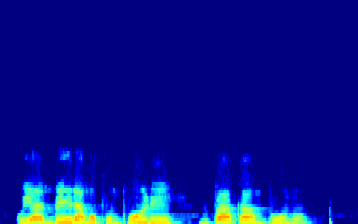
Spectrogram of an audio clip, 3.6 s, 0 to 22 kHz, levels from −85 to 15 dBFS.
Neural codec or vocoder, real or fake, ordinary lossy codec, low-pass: none; real; Opus, 32 kbps; 7.2 kHz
